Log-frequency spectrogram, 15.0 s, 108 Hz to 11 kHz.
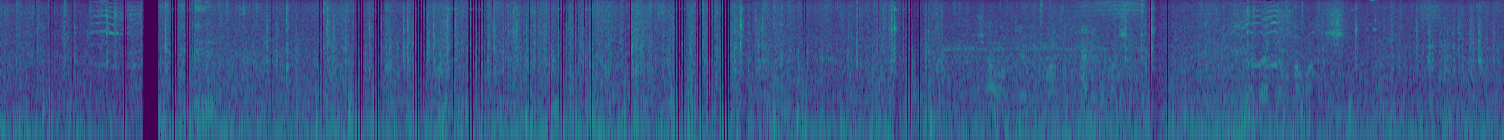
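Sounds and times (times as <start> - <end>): vehicle engine and road rumble: 0.0 - 15.0
rattles and knocks in cab: 1.6 - 9.9, 11.2 - 15.0.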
